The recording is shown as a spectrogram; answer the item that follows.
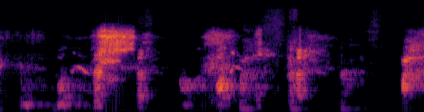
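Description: Men laughing in short, choppy bursts.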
